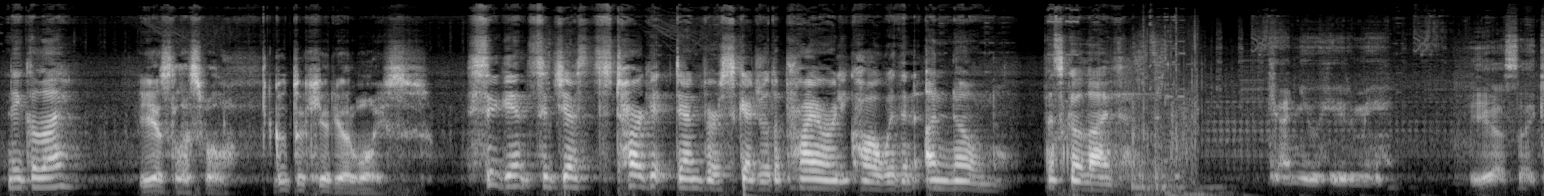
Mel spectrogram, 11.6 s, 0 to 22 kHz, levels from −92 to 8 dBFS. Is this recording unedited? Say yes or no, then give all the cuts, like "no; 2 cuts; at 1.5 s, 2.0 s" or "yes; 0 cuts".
no; 1 cut; at 3.3 s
